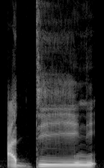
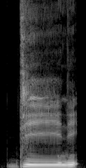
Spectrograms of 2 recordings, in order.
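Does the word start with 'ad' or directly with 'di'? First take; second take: ad; di. First: The word starts with an 'ad' syllable. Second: The word starts directly with 'di'. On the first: The word is said on its own. "quand on découpe, on dit ad-dini" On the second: The word is joined to the previous word. "quand on ne coupe pas, on veut coller, on dit dini"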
